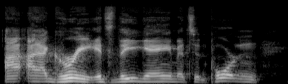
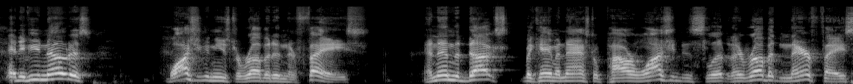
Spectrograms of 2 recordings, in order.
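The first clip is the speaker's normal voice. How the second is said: normal talking voice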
